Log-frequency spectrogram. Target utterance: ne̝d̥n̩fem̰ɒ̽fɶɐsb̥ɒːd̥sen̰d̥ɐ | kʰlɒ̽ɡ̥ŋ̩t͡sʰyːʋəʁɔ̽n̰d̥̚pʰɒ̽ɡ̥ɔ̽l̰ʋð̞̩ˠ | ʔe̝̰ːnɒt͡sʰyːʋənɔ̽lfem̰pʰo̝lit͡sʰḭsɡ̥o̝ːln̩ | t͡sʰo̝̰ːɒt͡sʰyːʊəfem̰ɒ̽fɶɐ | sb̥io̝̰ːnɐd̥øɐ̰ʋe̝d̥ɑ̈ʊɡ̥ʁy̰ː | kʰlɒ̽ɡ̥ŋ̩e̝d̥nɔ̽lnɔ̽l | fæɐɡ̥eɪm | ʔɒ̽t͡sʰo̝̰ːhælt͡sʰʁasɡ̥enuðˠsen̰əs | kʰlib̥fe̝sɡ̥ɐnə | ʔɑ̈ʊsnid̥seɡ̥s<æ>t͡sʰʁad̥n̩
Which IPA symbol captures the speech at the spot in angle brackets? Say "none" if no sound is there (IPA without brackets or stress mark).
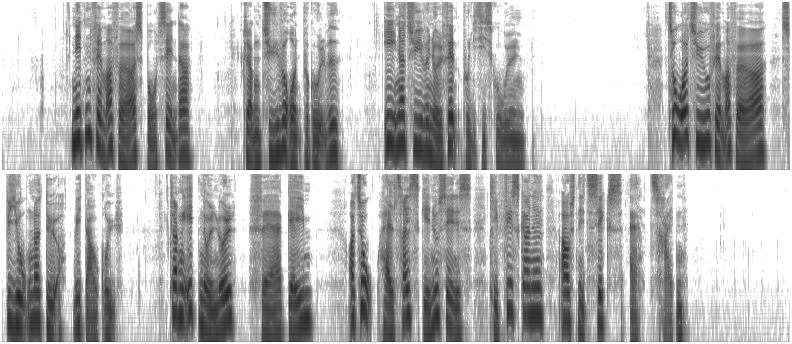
æ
